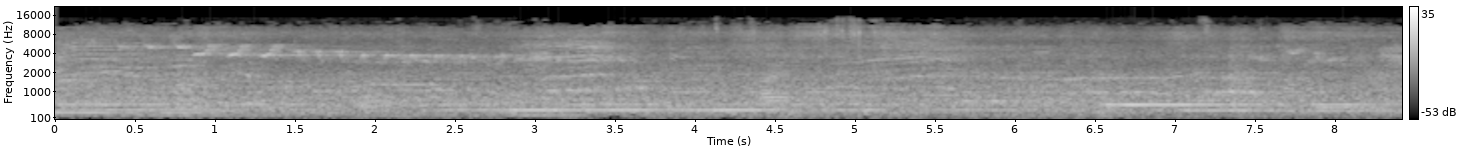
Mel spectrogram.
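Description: Steady background hubbub of a busy indoor public space: indistinct voices and general room noise, with no one sound standing out.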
